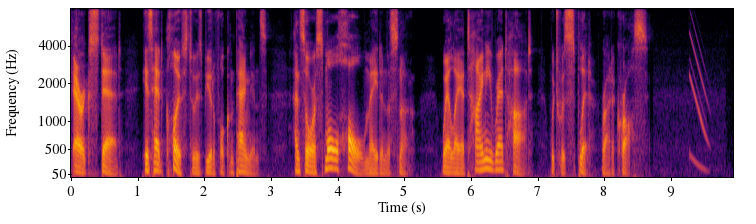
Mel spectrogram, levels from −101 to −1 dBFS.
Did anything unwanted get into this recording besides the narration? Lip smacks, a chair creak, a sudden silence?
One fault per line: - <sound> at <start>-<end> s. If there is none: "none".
- chirp at 9.3-9.6 s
